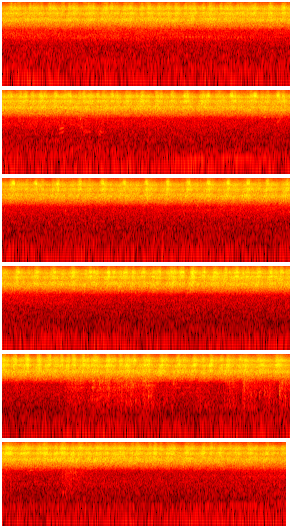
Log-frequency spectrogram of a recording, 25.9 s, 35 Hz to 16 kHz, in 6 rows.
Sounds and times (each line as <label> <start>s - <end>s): Cicada cry 0.0s - 25.8s
traffic sound 0.1s - 11.8s
traffic sound 18.0s - 25.8s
